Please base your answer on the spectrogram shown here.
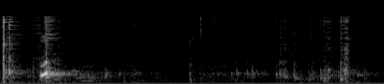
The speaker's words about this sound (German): Also ich halte einen Kochtopf in meiner Hand. Liebe Zuhörer zu Hause, hier hört ihr ihn.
